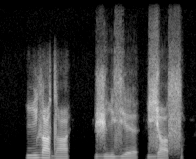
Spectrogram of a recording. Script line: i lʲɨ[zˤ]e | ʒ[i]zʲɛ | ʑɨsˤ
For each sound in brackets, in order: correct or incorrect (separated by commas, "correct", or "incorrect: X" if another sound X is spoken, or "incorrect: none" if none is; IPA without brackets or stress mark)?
incorrect: dˤ, correct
